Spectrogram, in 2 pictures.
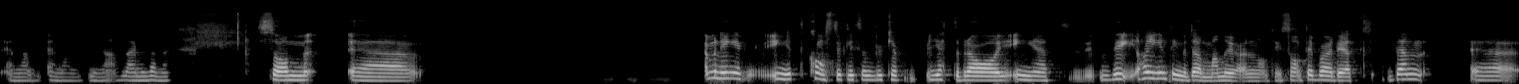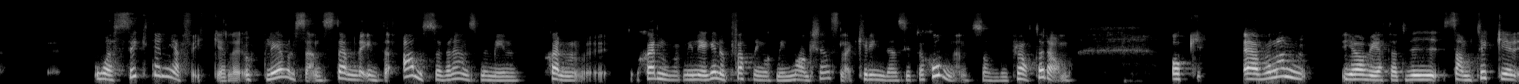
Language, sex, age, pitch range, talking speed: Swedish, female, 20-39, 185-250 Hz, 135 wpm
